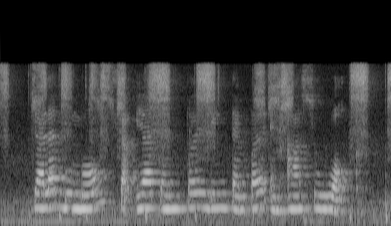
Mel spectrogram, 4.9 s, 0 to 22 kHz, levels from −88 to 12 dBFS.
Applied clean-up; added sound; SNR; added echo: none; Writing; 7 dB; reverberation time 0.6 s.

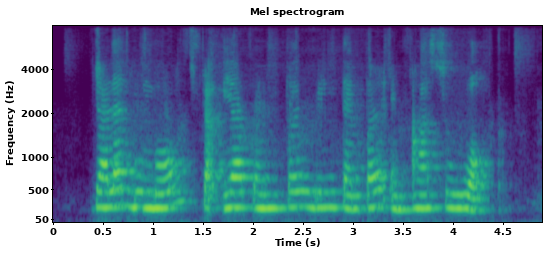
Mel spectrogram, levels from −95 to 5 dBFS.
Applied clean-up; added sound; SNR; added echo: neural separator model SepFormer DNS4.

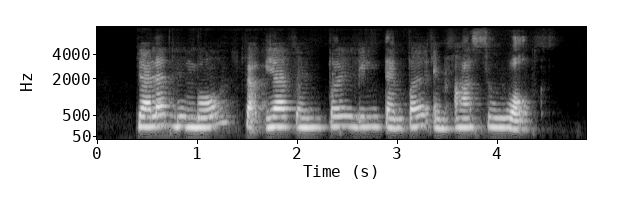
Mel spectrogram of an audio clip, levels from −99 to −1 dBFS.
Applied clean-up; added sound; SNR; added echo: neural mask model DeepFilterNet 3.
